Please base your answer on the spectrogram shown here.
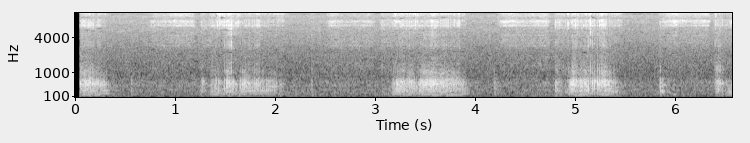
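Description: Soft, irregular rasping sounds on breathing, roughly every few seconds, with quiet gaps between; snoring in a sleeping baby.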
